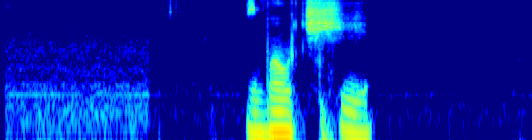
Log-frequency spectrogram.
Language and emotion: Russian, angry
